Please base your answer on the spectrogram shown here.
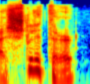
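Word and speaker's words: sliotar: And basically, you have to get this ball called a schlither. That's s L I O T A R. So, it's not spelled the way it's pronounced.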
